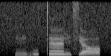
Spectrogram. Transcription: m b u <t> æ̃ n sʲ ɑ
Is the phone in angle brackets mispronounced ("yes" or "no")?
no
